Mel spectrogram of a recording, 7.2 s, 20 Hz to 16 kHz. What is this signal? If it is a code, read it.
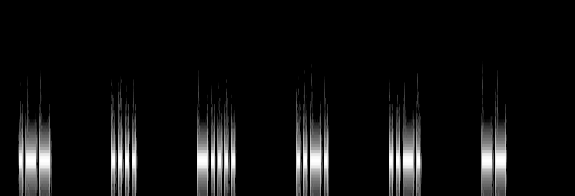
Morse code, heard as a keyed tone, about 28 wpm, spaced as for 10 wpm, 700 Hz. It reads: WH6FFM
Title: USA Call Signs - 6x Character Spacing - 28wpm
